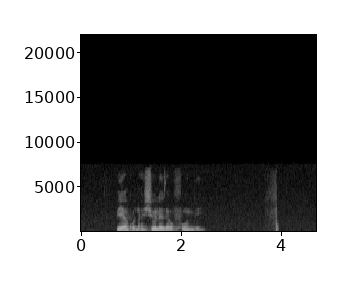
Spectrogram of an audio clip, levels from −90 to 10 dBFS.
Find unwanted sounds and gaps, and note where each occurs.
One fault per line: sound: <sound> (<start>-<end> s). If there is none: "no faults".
sound: thud (3.7-4.0 s)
